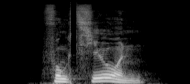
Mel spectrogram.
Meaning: 1. role 2. feature (beneficial capability of a piece of software) 3. subroutine 4. function
- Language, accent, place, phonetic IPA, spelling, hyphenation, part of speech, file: German, Germany, Berlin, [fʊŋkˈt͡si̯oːn], Funktion, Funk‧ti‧on, noun, De-Funktion.ogg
